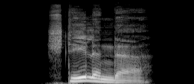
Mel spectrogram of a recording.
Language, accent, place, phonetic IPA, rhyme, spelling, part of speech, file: German, Germany, Berlin, [ˈʃteːləndɐ], -eːləndɐ, stehlender, adjective, De-stehlender.ogg
- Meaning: inflection of stehlend: 1. strong/mixed nominative masculine singular 2. strong genitive/dative feminine singular 3. strong genitive plural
